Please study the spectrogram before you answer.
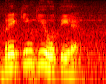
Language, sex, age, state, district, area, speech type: Urdu, male, 45-60, Uttar Pradesh, Gautam Buddha Nagar, urban, spontaneous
